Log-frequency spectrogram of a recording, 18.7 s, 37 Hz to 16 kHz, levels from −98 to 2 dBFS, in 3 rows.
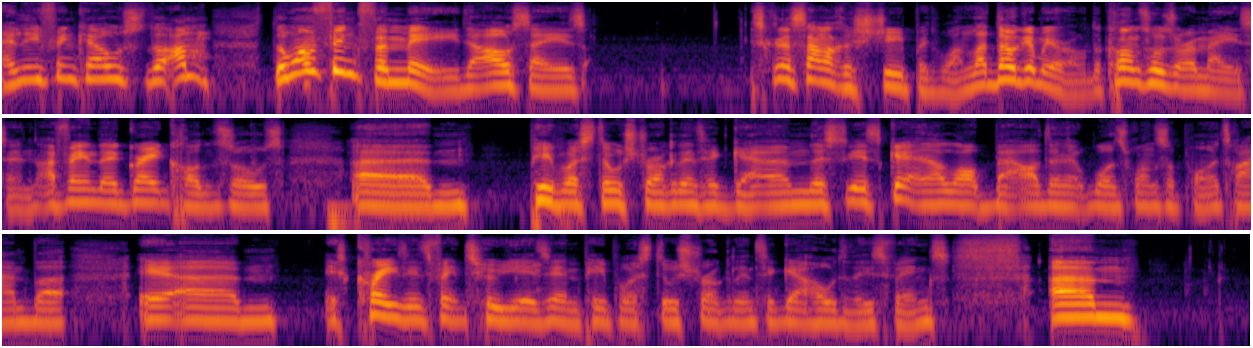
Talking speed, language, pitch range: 245 wpm, English, 145-210 Hz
